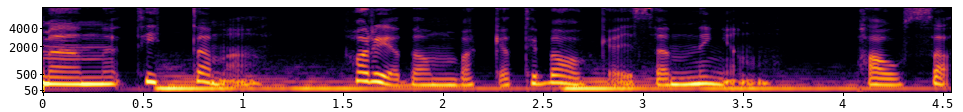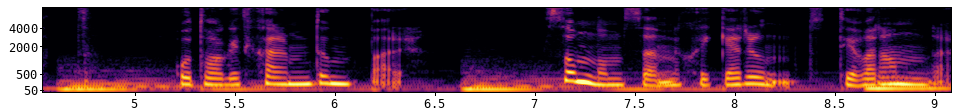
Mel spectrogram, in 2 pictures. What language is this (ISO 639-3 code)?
swe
